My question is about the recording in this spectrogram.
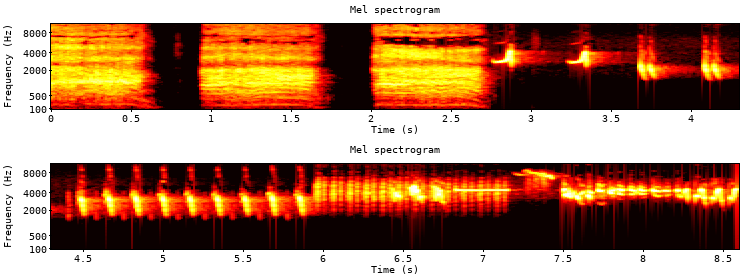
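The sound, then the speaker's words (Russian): A person imitates a nightingale's bubbling song: three throaty, gurgling bursts, then a run of rapid, high, whistled chirps and trills rising into a sustained warbling, fairly loud. “Ну, ты знаешь, да, что у соловья вот есть эти бульканья, вот эти все, что-то характерное, это, которые никто, вроде говорят, никто якобы спеть не может, не знаю, может быть, кто-то и может.”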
